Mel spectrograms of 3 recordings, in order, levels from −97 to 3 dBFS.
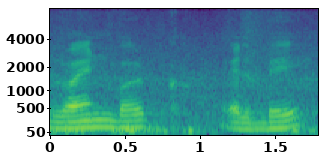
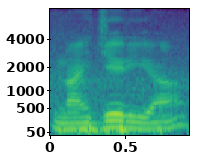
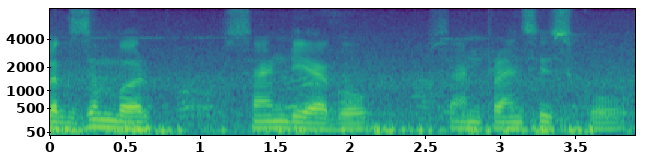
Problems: constant background noise, background conversations at intervals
